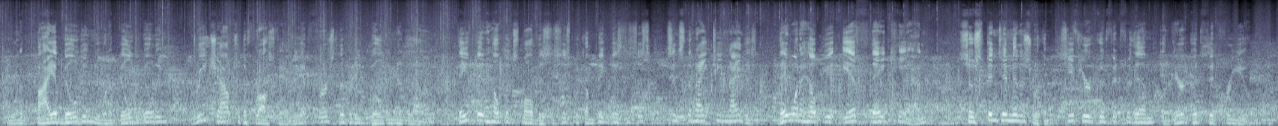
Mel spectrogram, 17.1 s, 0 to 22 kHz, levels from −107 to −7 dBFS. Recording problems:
murmuring crowd; loud; throughout; 4 dB below the speech

